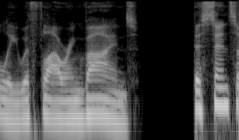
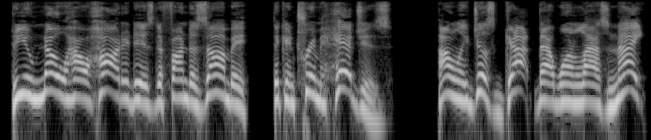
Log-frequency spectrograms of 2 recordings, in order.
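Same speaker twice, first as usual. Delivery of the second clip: put-on shouting old man; 9 semitones higher than usual. A narrator's reading. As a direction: bellow at the intruders like a furious old man. Old man ranting about zombie.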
